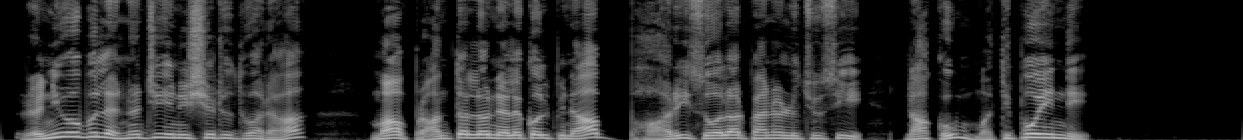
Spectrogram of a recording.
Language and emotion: Telugu, surprised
